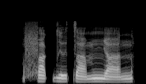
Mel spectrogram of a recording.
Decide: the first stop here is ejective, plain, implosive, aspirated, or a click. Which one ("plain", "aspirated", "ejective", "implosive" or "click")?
plain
